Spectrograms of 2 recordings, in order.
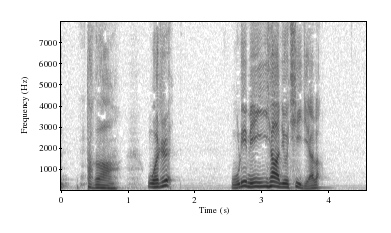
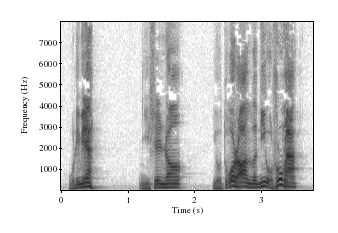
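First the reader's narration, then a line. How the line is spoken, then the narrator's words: Deep-voiced shout. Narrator (Chinese): 杨伟啊沉声喊了一句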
